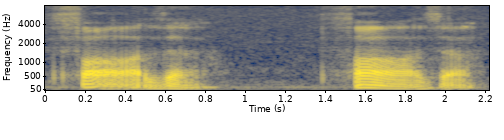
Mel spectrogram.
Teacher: The R sound is not pronounced. The final R is not pronounced.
